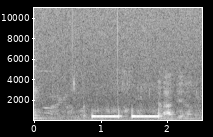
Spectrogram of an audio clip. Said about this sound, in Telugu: ఆ నంబర్ నేను చేస్తాను ఆ ఫోన్ ఇవ్వండి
